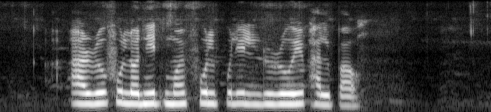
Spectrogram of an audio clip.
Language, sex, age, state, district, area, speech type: Assamese, female, 18-30, Assam, Kamrup Metropolitan, rural, spontaneous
